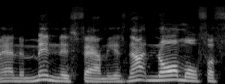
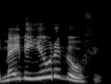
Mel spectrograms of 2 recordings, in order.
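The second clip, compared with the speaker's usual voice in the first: normal talking voice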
